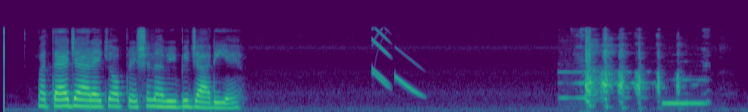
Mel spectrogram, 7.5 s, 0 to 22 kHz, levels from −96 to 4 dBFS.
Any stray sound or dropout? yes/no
yes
